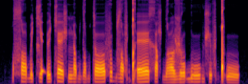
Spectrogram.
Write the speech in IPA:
sˤ ɘ ɓ ɘ t͡ɕ ɛ ʔ ɘ c ɛː ʃ ɲ a b dˤ ɛ b t ɔː f u b zˤ ɐ f ǃʼ ɛː x ɐ ʃ dˤ uː ʐ o ɠ uː ɡ ʃ ɨ f ǃʼ u

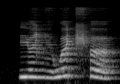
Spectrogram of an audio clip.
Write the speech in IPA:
j ɘ ʎ e̤ w ə t͡ʃʰ ə

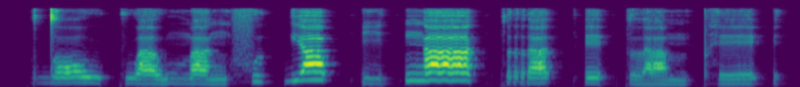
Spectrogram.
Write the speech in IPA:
d ɔː˧ w k w a˩˦ w m a˩˦ ŋ f ɯ˥˩ k̚ j a˥˩ p̚ ʔ i˨˩ t̚ ŋ aː˥˩ k̚ p r a˥˩ t̚ ʔ e˥˩ ʔ p l a˧ m pʰ e˦˥ ʔ

